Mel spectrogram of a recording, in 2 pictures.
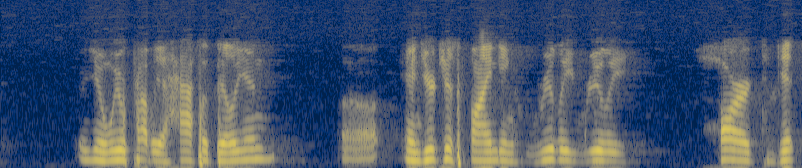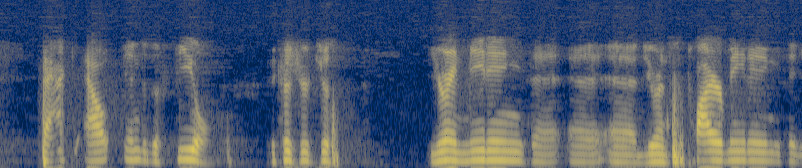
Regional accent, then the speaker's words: Logan, Utah, United States; moved away; also born or lived in Longmont, Colorado; I was born in Logan, Utah

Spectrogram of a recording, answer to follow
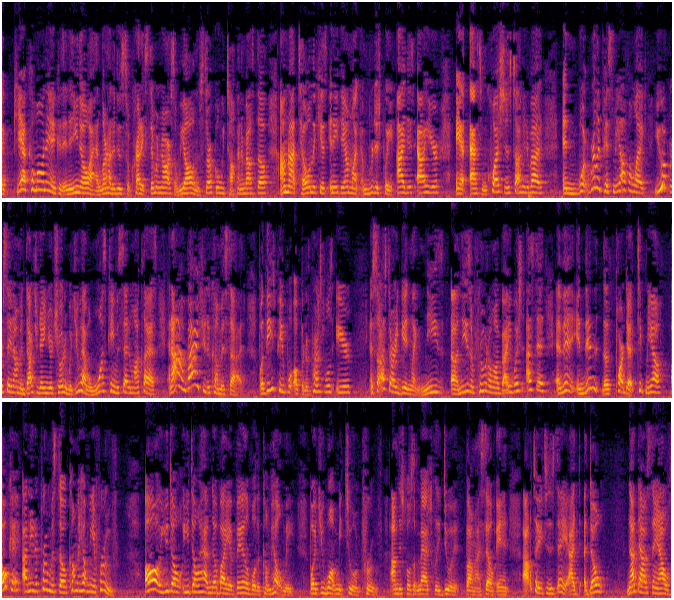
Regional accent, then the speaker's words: Indianapolis, Indiana, United States; I'm from Indianapolis

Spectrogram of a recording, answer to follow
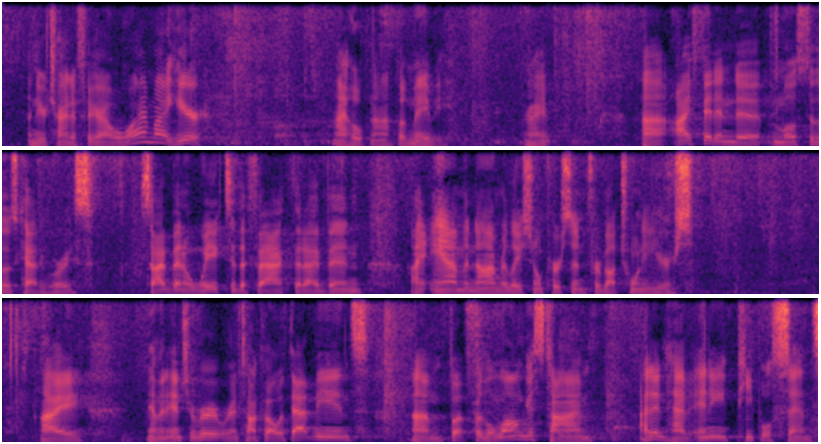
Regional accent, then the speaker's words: Dayton, Ohio, United States; I come from Dayton, Ohio

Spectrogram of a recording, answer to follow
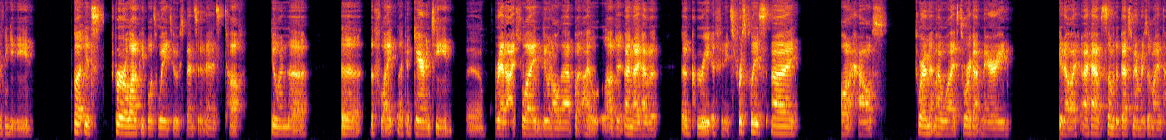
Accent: Philadelphia, Pennsylvania, United States; moved away as an adult; also born or lived in Texas / Florida / Virginia / New Jersey; growing up in Philly in the suburbs

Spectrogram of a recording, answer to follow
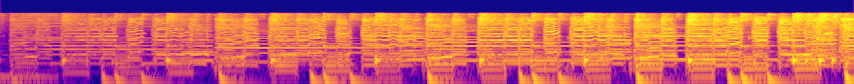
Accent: London, United Kingdom; I'm from London

